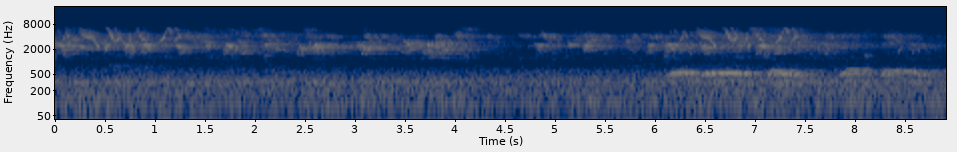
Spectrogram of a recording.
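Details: Many sparrows chirping at dawn, birds coming and going; dense overlapping high twittering chirps fill the whole stretch, with a low steady cooing tone entering near the end.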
